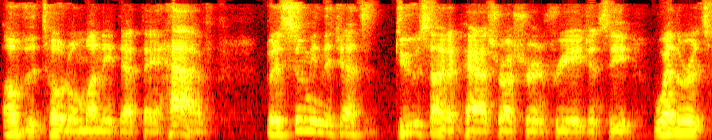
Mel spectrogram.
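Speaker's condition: No condition

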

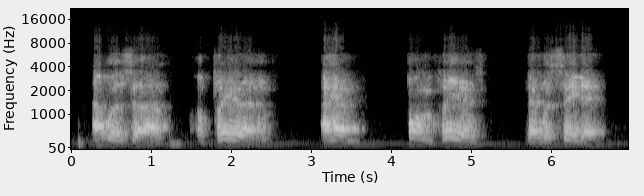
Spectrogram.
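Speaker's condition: Parkinson's disease; left knee replaced

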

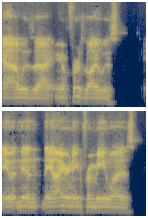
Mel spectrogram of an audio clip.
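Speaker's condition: ALS; difficulty speaking for long periods

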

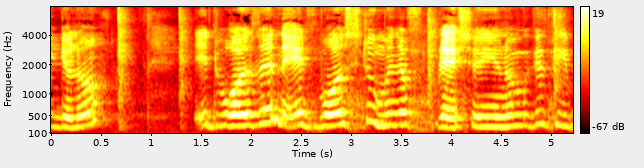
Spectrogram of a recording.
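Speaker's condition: Friedreich's ataxia; described as terminal

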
